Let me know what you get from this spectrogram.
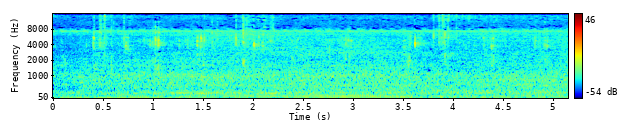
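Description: A person chewing a mouthful of sushi close to the microphone: soft, scattered wet mouth clicks over a steady low hum.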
